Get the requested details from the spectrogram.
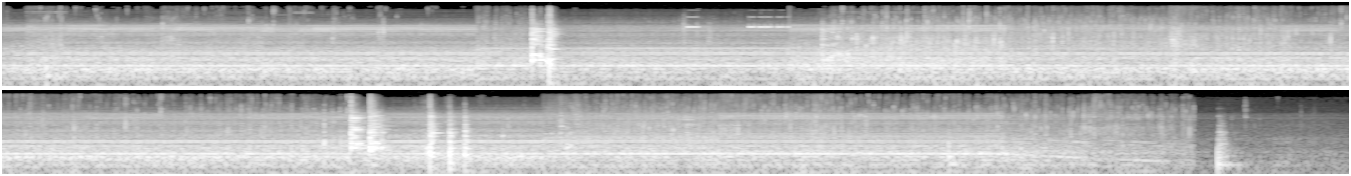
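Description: A spatula stirs thick sauce in a pan.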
